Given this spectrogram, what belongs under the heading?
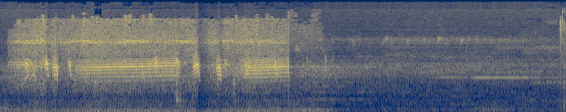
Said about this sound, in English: Fourth frog.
